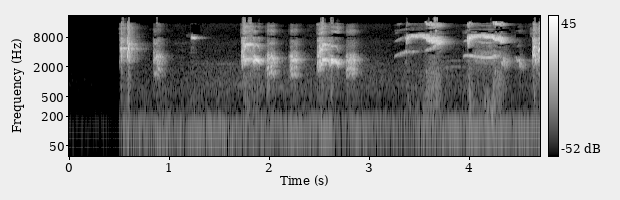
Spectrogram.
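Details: Orange-headed thrush song for teaching other birds: scattered harsh chirps building into a run of rapid notes, ending with longer high, slurred whistles.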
